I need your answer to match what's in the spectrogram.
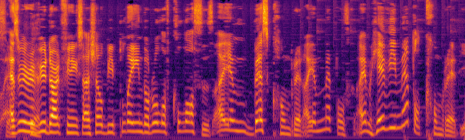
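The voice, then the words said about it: Deliberately bad put-on Russian accent. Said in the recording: “I shall be doing this bullshit Russian accent for the entire...”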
